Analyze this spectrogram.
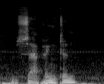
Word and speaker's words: Sappington: simple name to pronounce Sappington how else could it possibly be pronounced sepignton I don't know I'm having trouble even coming up with something that would be incorrect yet close it's like Washington I mean how hard is it to spell Washington and pronounce it sappington's not that far off many of us have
